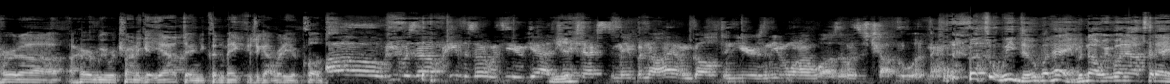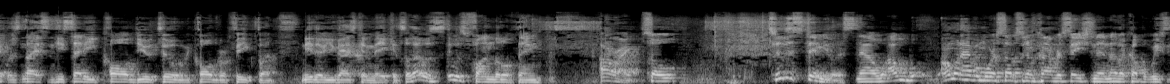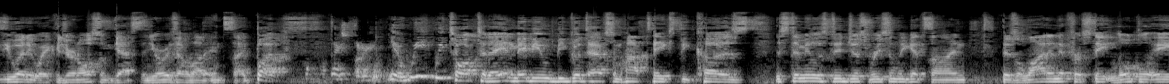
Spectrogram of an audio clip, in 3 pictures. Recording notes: We apologize for the audio quality on this one. There were some technical difficulties.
